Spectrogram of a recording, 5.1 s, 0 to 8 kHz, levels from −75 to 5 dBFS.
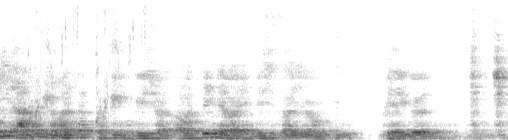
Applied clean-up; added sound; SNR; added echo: neural separator model SepFormer DNS4.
